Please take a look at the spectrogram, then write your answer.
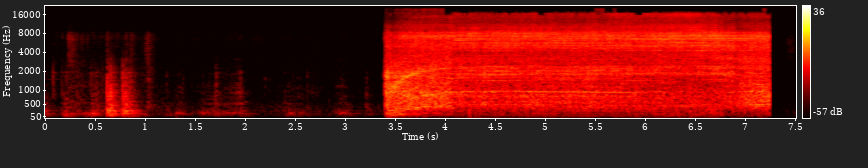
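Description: A Metabo KS 55 FS circular saw makes an angled cut through wood, a loud sustained whine that starts abruptly and runs for several seconds after a few quieter handling knocks.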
